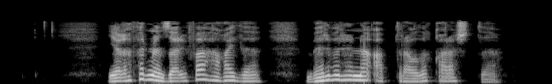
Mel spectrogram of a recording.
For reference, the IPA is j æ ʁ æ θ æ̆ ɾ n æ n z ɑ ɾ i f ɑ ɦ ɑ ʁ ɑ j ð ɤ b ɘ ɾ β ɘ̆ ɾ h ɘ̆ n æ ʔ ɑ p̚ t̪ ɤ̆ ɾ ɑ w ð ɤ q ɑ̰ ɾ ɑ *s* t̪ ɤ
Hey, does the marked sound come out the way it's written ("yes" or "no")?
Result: no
